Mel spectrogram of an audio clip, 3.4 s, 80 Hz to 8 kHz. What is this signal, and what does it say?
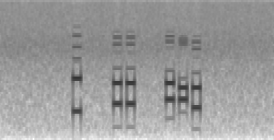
DTMF, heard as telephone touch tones, dialled by machine, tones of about 100 ms. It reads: 3 88 0*4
